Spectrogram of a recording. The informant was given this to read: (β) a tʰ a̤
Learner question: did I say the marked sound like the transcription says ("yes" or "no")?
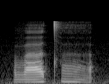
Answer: yes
